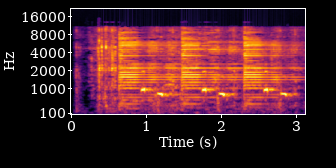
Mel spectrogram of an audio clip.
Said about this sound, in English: Cuckoos are a well-known family of birds, made famous by the common cuckoo, whose voice is imitated by cuckoo clocks.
